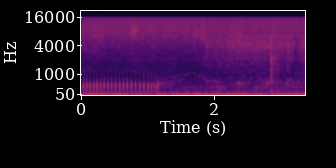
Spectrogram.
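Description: A stomach growls with a rapid, buzzing gurgle for about a second, then fades into a low, steady rumble that lingers for a few more seconds. No one speaks.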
